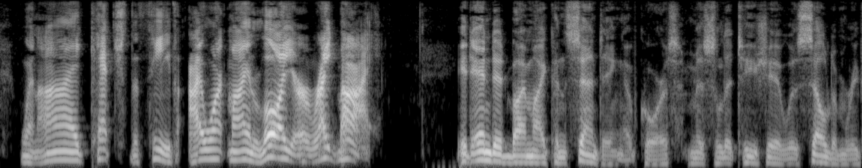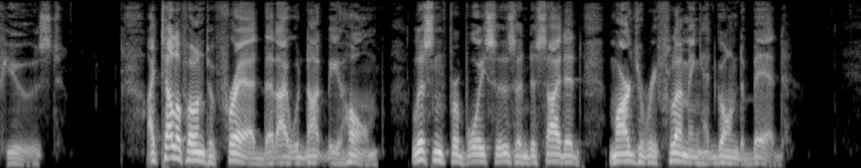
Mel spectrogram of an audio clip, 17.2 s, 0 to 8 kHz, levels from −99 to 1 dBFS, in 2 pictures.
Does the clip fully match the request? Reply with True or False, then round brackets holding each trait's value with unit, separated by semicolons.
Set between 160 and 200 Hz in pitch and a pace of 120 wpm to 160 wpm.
False (115 Hz; 155 wpm)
